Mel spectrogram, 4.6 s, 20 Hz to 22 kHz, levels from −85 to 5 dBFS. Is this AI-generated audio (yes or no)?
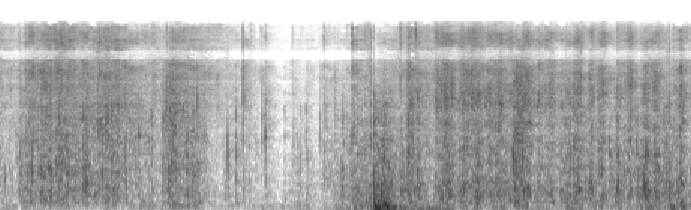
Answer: yes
